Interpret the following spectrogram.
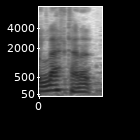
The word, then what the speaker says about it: lieutenant: I grew up thinking that lieutenant was the only pronunciation of that word because I watch Star Trek and then yeah, they say left tenant.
